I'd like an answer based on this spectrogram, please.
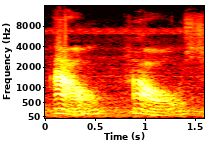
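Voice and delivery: ảo, house with the vowel stretched a-u very slowly; sound the diphthong. Shown as a demonstration. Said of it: "A, U".

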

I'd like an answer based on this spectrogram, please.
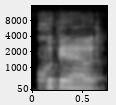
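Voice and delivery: "Whip" begun with a blown "hw"; modeled WH in whip. Shown as a demonstration. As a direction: show off the airy start of "Whip". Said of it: "I can't pronounce it like that".

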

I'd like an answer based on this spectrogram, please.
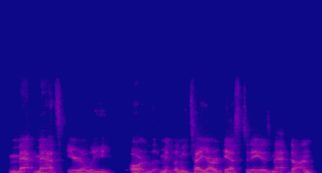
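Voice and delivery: usual speaking voice

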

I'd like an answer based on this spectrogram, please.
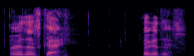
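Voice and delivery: usual speaking voice

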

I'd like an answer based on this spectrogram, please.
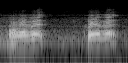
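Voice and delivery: quick croaking ribbit; frog voice. Shown as a demonstration. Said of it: "Can you croak like a frog?".

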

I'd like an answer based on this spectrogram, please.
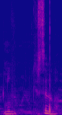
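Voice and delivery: unvoiced whisper aside. Real, not acted. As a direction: whisper it off to the side.

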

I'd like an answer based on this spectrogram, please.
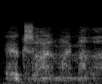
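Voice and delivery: a shocked, breathless whisper; stunned whisper. Acted. Son whispering in shock at his father's order. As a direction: barely get the words out.

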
